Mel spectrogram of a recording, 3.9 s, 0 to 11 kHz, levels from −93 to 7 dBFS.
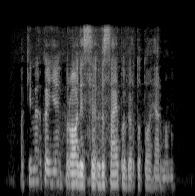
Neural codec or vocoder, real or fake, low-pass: none; real; 7.2 kHz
